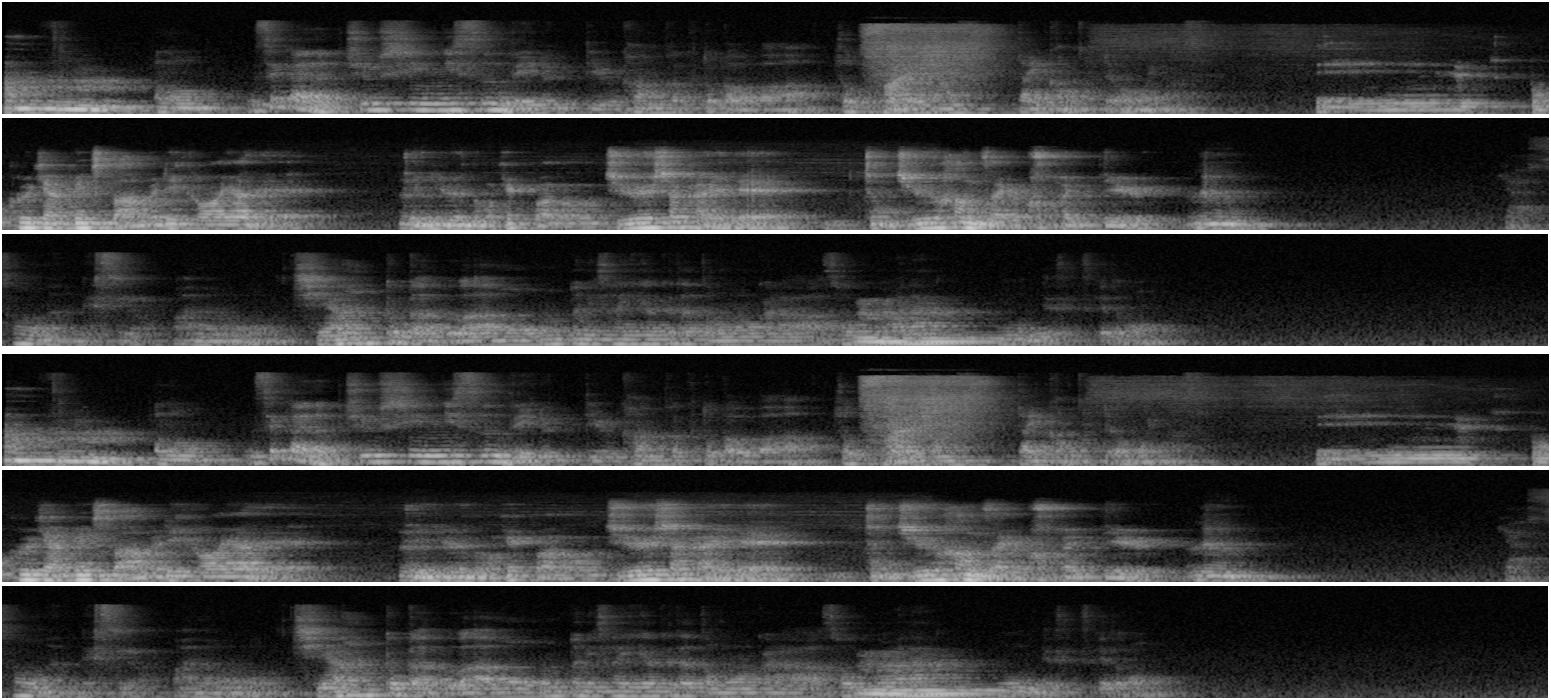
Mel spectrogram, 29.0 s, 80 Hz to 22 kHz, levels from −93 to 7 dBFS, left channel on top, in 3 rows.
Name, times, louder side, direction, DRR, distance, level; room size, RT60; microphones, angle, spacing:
voice 1, 0.0-0.9 5.5-5.7 8.2-9.2 9.6-11.6 12.2-16.8 24.6-25.8, left 1 dB, 35° left, 0 dB, 0.4 m, -27 dB
voice 2, 0.9-6.1 6.3-7.5 12.1-12.6 15.0-15.3 17.0-17.5 19.0-25.2 25.5-26.6, equal, 25° right, -7 dB, 1.3 m, -34 dB
sound 1, 5.3-6.3 6.7-8.8 11.4-15.5, right 3 dB, 65° right, 0.8 m, -43 dB
6.0 x 2.5 x 2.5 m, 0.87 s
head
